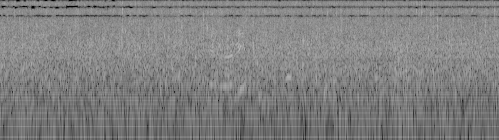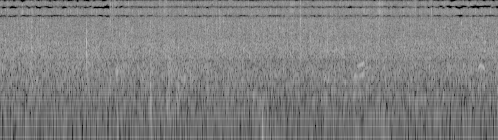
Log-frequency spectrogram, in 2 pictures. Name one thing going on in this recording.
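A horse's hooves splash and clomp through shallow water.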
